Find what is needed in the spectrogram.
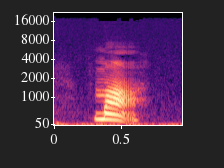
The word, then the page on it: ma: American English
